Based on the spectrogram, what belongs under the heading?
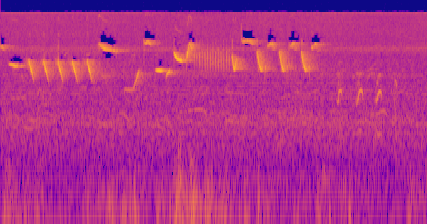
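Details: Bluethroat song from Texel, Netherlands: quick repeated high ticking notes in a run, a brief pause, then another rapid series of descending notes and a few softer lower whistles, over wind noise.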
